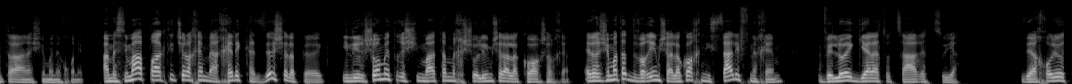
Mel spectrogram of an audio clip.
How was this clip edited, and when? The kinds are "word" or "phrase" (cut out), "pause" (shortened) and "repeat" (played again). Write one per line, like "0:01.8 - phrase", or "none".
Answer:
0:00.9 - pause
0:03.4 - pause
0:05.8 - pause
